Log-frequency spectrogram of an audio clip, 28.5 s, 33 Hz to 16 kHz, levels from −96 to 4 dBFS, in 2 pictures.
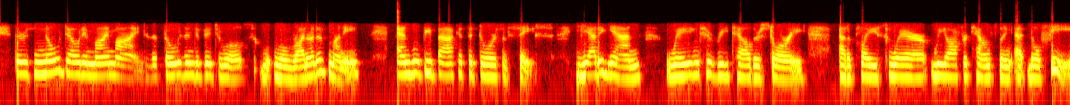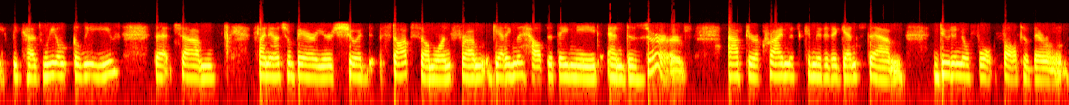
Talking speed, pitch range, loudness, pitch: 160 wpm, 170-195 Hz, -15 LUFS, 180 Hz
